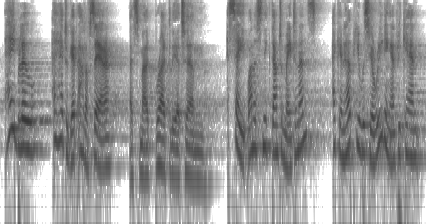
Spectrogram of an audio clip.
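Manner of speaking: put-on high, quick young filly. Filly character voice.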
